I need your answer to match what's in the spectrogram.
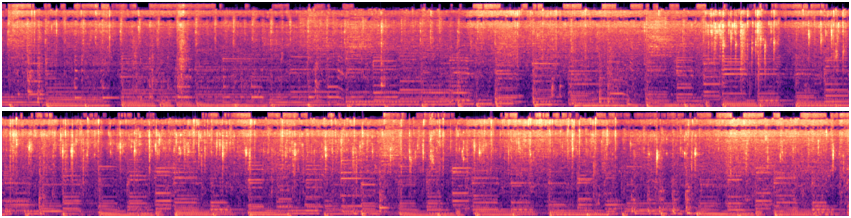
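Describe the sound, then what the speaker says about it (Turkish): A continuous sizzle of egg-dipped pastries frying in oil runs throughout, mixed with a layer of steady tonal droning in the background. "Bazen de böyle yumurtaya batırıyorlar ve böyle kızartıyorlar"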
